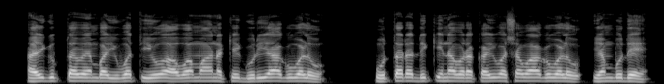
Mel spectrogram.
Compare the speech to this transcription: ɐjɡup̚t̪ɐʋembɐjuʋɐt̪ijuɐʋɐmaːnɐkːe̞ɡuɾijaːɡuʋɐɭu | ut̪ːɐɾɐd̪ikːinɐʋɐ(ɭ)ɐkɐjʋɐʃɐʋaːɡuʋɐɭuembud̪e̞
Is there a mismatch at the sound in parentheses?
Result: yes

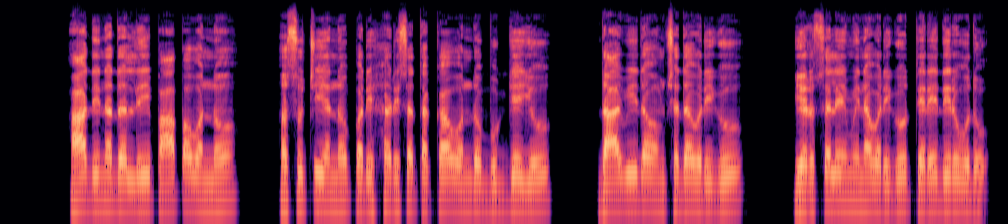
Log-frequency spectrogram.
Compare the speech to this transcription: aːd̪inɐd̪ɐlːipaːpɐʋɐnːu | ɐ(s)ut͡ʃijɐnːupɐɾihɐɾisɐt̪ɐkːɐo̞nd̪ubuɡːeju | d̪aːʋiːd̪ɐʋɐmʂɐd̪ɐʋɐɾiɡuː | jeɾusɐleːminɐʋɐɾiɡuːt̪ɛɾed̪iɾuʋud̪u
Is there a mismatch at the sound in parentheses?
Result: no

